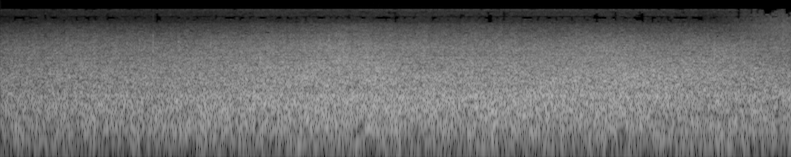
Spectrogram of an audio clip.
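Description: A mountain stream rushes over rocks in a steady, dense roar of flowing water that stays loud and unbroken throughout, with no voices.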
